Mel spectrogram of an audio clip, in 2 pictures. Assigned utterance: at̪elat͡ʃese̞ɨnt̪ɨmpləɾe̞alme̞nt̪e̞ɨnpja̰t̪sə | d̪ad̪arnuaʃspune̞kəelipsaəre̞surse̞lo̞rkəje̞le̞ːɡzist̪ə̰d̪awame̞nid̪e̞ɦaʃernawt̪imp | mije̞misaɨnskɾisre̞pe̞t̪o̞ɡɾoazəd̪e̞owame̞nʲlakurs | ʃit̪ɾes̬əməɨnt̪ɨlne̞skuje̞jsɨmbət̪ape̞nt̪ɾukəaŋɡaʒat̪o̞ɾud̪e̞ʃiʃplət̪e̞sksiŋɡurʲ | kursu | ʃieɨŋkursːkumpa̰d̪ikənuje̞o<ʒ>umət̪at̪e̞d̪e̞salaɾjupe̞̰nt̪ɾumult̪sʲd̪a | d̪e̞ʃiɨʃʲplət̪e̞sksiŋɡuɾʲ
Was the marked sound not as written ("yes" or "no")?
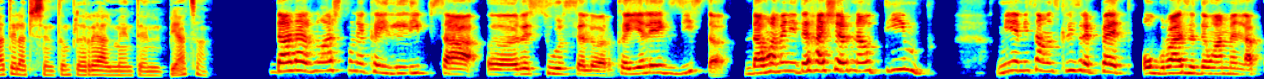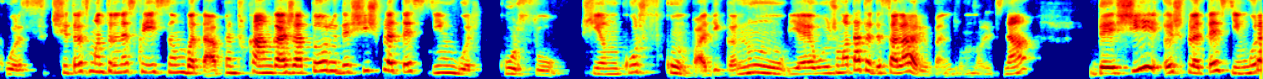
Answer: no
